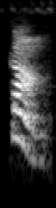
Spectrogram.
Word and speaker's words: calm: CALM, अब ये क्या है, काम। कहते हैं ना काम डाउन, काम डाउन। तो काम डाउन मतलब ये काम डाउन में जो बोलते हैं काम जो वर्ड है उसमें वो एल वहां पे साइलेंट है।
